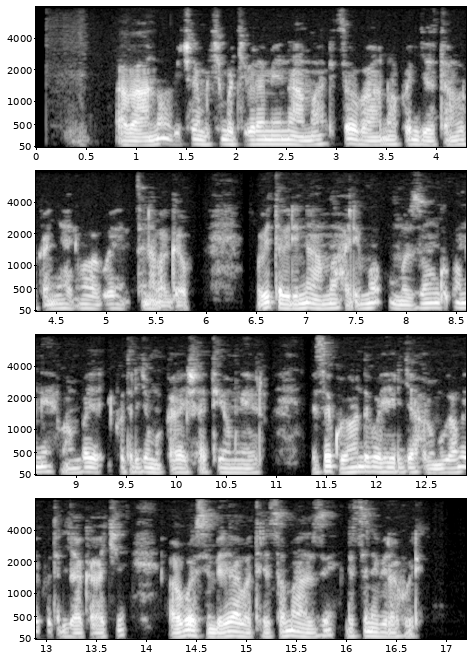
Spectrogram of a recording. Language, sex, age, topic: Kinyarwanda, female, 18-24, government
